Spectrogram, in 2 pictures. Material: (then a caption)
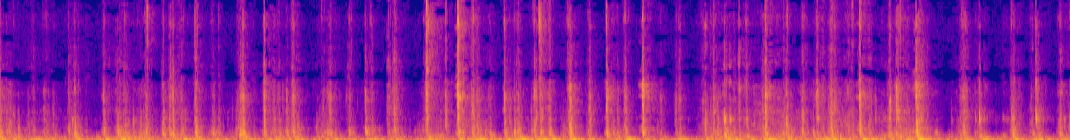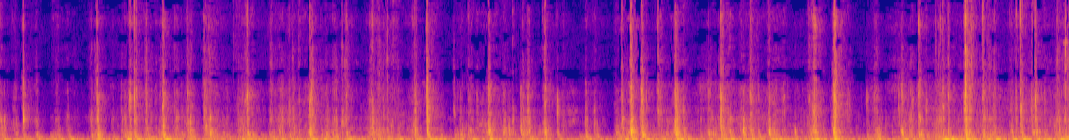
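Plastic. Long acrylic nails and fingertips type rapidly on a pink plastic computer keyboard with round typewriter-style keycaps and a solid body, resting on a desk. A dense, steady stream of short, crisp clicks and taps plays over a heavy low thump from the keystrokes. Each strike dies away almost instantly.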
